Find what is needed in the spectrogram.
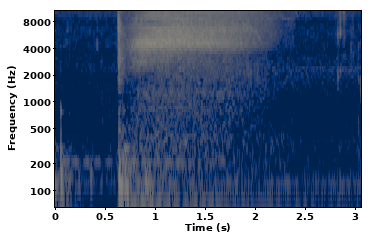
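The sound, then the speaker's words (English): A single long breath into a microphone: a soft, airy hiss that starts abruptly, then fades slowly over about two seconds. It is quiet and has no speech. “There's my breath. There's my breath.”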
